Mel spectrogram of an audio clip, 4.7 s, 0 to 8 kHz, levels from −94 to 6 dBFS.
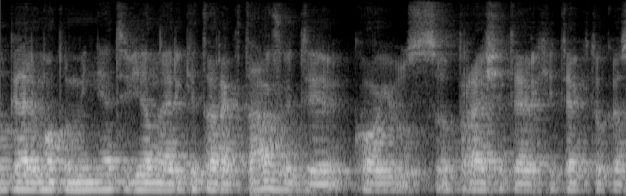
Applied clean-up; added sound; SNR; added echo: neural separator model SepFormer DNS4.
